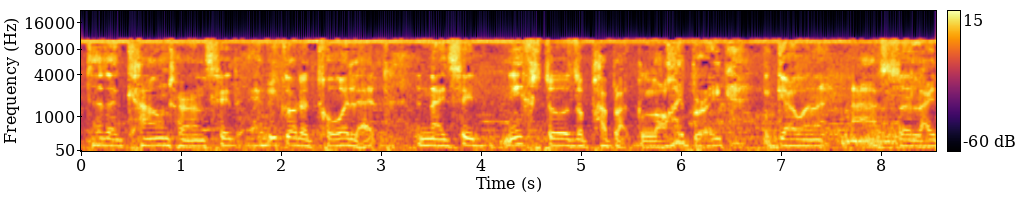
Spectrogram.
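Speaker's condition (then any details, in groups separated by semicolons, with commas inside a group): Cerebral palsy; described as pretty able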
